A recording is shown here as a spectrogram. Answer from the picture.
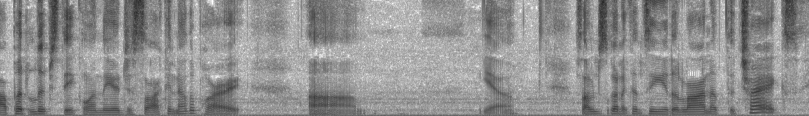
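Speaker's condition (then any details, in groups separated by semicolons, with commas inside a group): No condition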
